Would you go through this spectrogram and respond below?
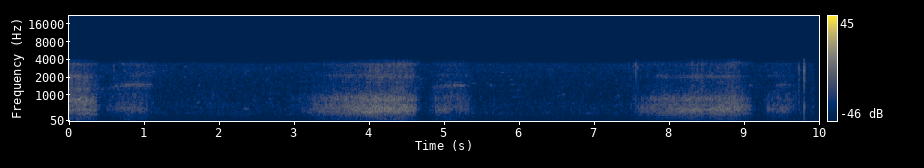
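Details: Rough, rattling snores during sleep, each over a second long with quiet pauses between, about 14 a minute: snoring.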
